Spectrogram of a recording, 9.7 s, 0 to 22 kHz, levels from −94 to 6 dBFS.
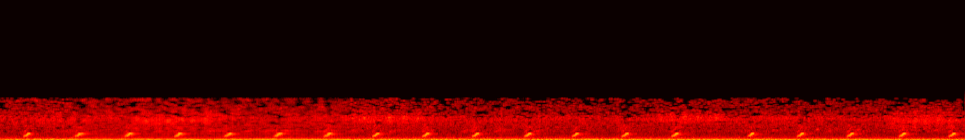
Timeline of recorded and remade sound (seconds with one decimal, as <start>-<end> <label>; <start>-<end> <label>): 0.0-0.7 recorded; 0.7-3.5 remade; 3.5-9.7 recorded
